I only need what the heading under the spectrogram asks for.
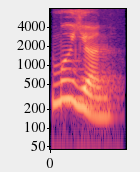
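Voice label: "мыйӧн", Komi, female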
